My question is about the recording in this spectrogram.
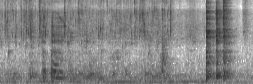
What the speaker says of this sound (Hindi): तब तक मैं हाथ धो लेती हूँ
